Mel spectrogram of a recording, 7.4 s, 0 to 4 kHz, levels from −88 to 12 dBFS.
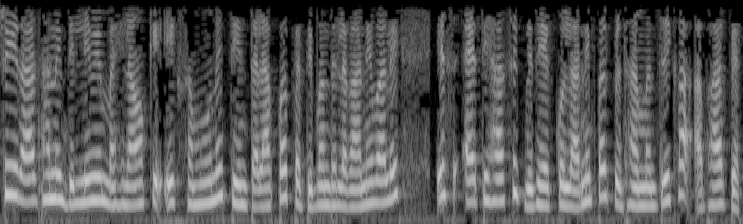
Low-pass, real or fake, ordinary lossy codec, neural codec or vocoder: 3.6 kHz; real; none; none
